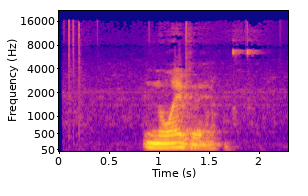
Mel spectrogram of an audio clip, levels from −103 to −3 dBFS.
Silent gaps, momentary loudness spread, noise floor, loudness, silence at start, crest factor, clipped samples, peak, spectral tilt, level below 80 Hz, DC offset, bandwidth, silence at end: none; 23 LU; -53 dBFS; -14 LUFS; 0.85 s; 16 dB; under 0.1%; -2 dBFS; -7 dB/octave; -54 dBFS; under 0.1%; 17 kHz; 0.4 s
